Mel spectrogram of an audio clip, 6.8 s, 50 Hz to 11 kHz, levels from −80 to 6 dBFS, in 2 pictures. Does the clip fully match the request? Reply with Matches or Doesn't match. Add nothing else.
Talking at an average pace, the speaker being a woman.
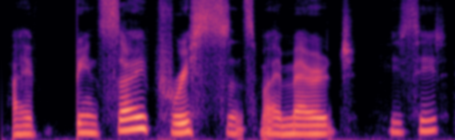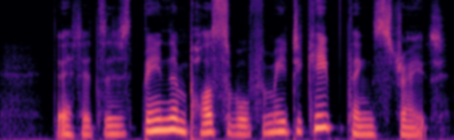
Matches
